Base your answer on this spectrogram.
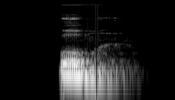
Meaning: apple
- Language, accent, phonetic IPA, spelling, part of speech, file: Catalan, Valencia, [ˈpo.ma], poma, noun, LL-Q7026 (cat)-poma.wav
